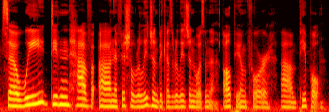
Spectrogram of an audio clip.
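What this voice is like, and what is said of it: Foreign-accented English. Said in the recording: “they probably picked up that you have an accent.”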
